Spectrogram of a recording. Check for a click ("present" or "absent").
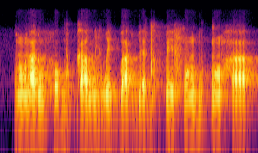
absent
